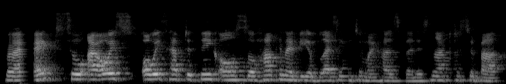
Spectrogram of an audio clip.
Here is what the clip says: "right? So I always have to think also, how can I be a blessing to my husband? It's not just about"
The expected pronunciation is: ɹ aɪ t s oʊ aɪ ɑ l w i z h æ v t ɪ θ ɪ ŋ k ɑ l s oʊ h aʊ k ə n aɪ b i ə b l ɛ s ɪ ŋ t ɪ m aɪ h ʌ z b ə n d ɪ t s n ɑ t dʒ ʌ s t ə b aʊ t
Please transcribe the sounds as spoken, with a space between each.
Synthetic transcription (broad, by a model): ɹ aɪ t s oʊ aɪ ɑ l w i z h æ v t ɪ θ ɪ ŋ k ɑ l s oʊ h aʊ k ə n aɪ b i ə b l ɛ s ɪ ŋ t ɪ m aɪ h ʌ z b ə n d ɪ t s n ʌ t dʒ ʌ s t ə b aʊ t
